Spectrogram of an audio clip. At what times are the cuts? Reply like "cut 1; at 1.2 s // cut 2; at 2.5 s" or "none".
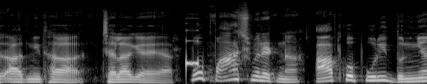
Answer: cut 1; at 1.8 s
